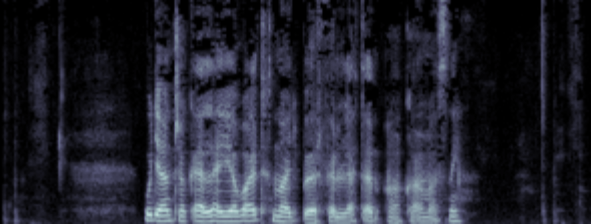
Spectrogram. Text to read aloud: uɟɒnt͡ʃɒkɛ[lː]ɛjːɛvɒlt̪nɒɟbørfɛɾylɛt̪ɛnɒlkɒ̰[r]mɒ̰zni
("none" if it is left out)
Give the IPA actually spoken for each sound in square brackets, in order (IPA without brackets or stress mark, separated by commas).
lː, l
